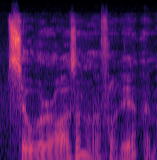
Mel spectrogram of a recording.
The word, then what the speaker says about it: Silbereisen: Before the match yesterday, JT, I went up to KANE and asked him, how do you pronounce his surname? Yep. And he said, SILBEREISEN.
